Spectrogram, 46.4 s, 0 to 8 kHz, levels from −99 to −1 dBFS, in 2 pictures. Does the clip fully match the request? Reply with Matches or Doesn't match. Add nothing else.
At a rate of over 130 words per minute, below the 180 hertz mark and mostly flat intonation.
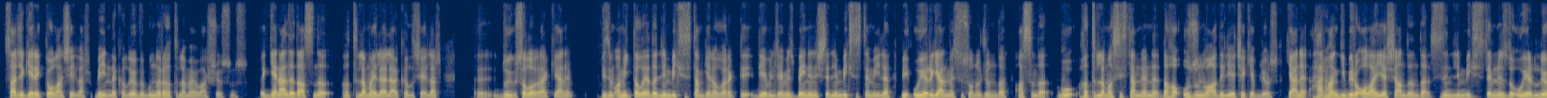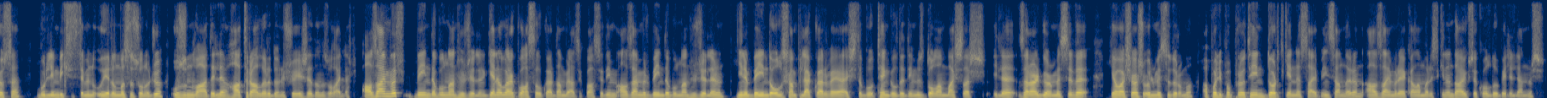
Matches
